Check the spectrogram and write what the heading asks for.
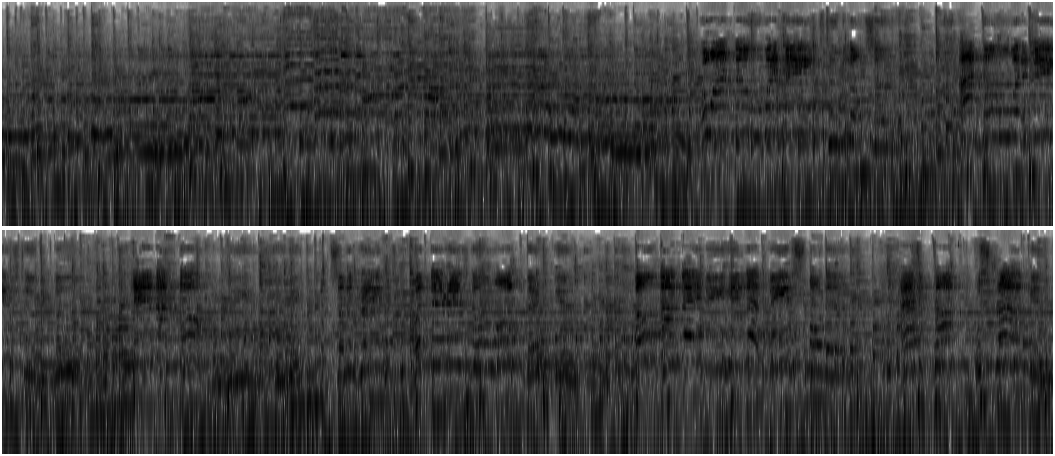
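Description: Live bluegrass band playing a song, with banjo, fiddle and guitar.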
